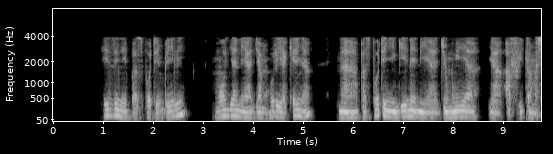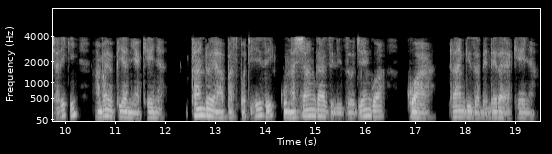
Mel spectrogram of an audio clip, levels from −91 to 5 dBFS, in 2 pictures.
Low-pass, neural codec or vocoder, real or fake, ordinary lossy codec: 7.2 kHz; none; real; AAC, 16 kbps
